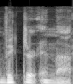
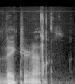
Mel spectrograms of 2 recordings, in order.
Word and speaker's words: Victorinox: There's an I there, Victorinox. I know, but I think it's just pronounced Victorinox. Yeah, Victorinox.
